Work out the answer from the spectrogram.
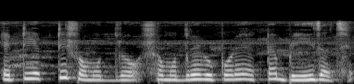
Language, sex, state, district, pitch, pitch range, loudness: Bengali, female, Assam, Hailakandi, 220 Hz, 205-235 Hz, -14 LUFS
